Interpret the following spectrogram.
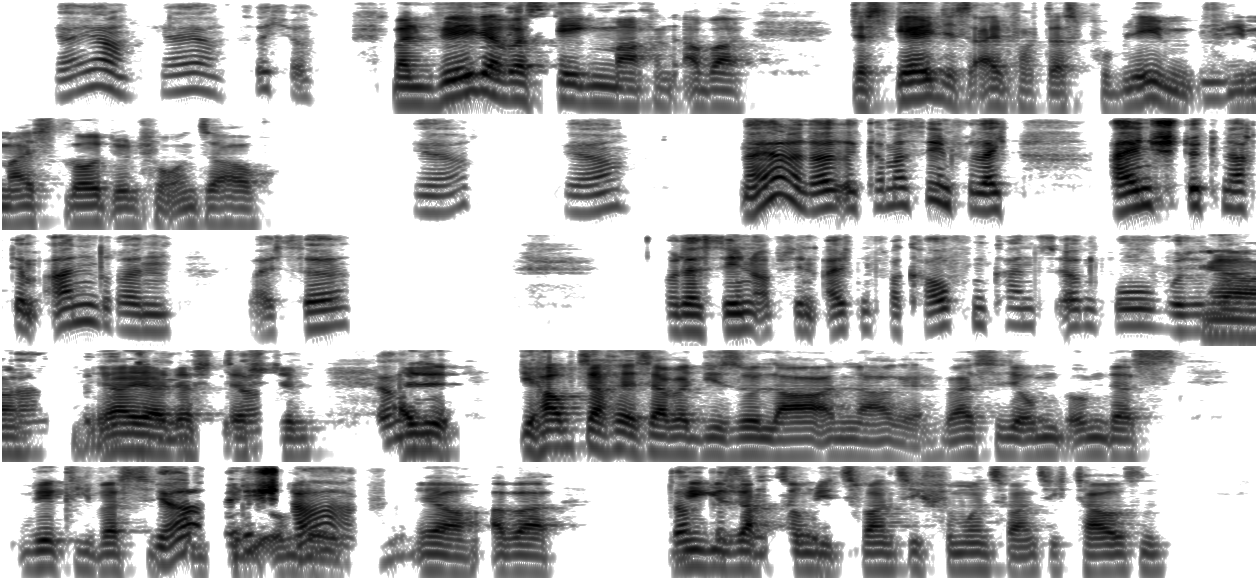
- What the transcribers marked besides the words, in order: other background noise
- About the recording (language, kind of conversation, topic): German, unstructured, Wovor hast du bei Umweltproblemen am meisten Angst?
